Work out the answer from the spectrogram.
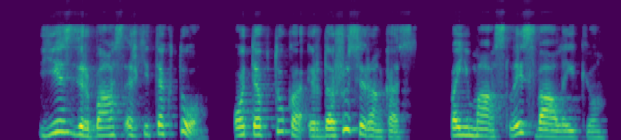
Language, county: Lithuanian, Klaipėda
